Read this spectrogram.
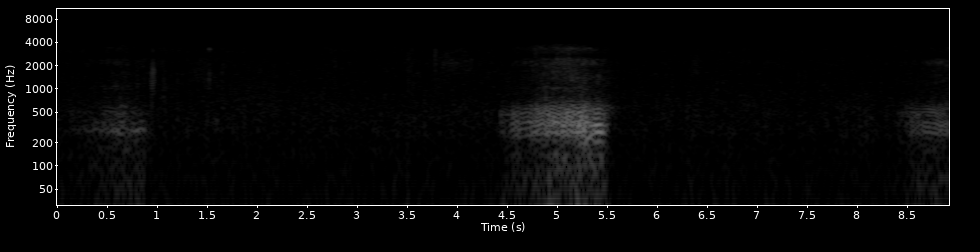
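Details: Adult snoring during sleep: rough, buzzing snores recurring about every four seconds, roughly 15 breaths a minute, with quiet pauses between.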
